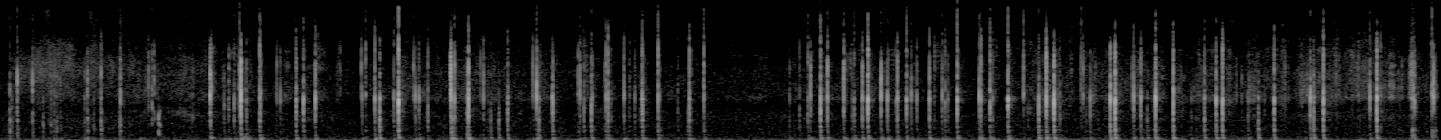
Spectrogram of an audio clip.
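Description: Fingertips and nails of both hands tap quickly along the label of a plastic rosewater bottle lying on its side. The result is a soft, rapid patter of light, bright clicks that stop almost instantly, easing briefly around the middle before picking up again.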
